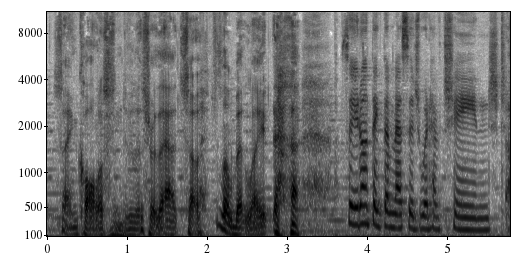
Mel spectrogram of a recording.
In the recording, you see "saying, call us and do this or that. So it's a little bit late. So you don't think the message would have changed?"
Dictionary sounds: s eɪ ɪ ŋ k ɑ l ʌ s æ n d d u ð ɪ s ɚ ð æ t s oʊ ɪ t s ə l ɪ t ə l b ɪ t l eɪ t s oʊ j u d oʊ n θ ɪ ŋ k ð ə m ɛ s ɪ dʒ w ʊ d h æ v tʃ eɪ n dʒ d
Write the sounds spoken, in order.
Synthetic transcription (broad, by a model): s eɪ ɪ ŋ k ɑ l ʌ s n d d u ð ɪ s ɚ ð æ t s oʊ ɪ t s ə l ɪ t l b ɪ t l eɪ t s oʊ j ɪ d oʊ n θ ɪ ŋ k ð ə m ɛ s ɪ dʒ w ʊ d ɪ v tʃ eɪ n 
